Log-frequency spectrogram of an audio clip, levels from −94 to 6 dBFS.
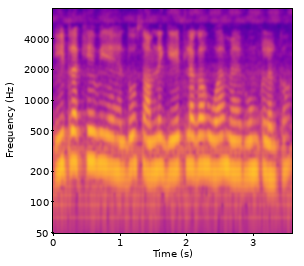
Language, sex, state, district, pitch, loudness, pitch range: Hindi, female, Chhattisgarh, Bilaspur, 215 Hz, -14 LUFS, 200-225 Hz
